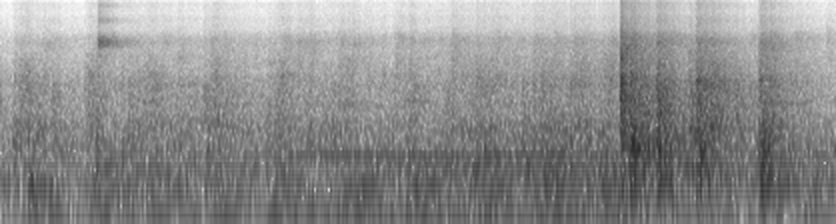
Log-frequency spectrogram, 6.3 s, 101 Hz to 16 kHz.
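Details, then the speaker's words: Brastemp BWK12 12 kg washing machine during spin: steady motor hum under irregular knocks and clatters from something loose inside the tub; drain pump ruled out, agitator and basket to be removed. "Ó, já dá para escutar os barulhos. É um barulho de coisa solta dentro do tanque,"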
